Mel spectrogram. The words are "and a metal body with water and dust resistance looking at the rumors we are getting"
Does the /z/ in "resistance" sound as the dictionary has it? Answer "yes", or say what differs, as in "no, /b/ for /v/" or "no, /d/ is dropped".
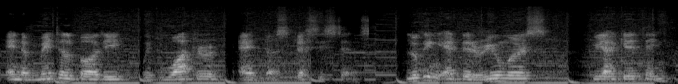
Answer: no, /s/ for /z/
